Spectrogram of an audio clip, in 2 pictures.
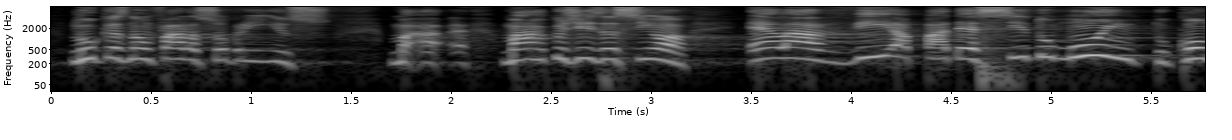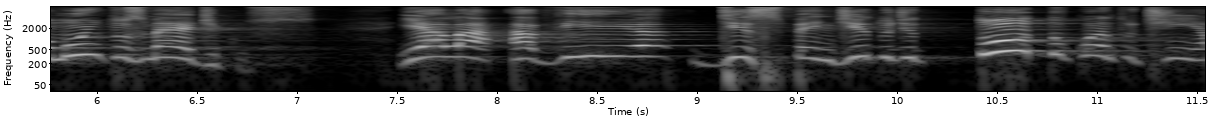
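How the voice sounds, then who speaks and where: A man with a Brazilian Portuguese accent, preaching an evangelistic sermon in a church, fast and emphatic with sudden loud peaks. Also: extremely high pitch, in a large hall.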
